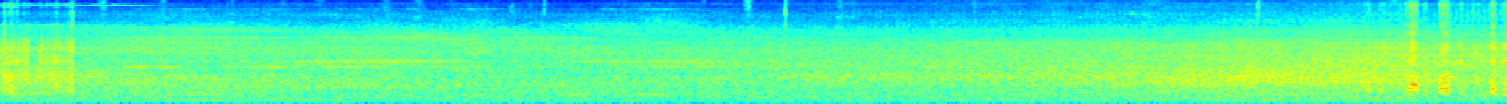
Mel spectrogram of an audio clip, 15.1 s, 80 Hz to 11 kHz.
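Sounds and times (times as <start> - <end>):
jet engine rushing: 0.0 - 8.3.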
